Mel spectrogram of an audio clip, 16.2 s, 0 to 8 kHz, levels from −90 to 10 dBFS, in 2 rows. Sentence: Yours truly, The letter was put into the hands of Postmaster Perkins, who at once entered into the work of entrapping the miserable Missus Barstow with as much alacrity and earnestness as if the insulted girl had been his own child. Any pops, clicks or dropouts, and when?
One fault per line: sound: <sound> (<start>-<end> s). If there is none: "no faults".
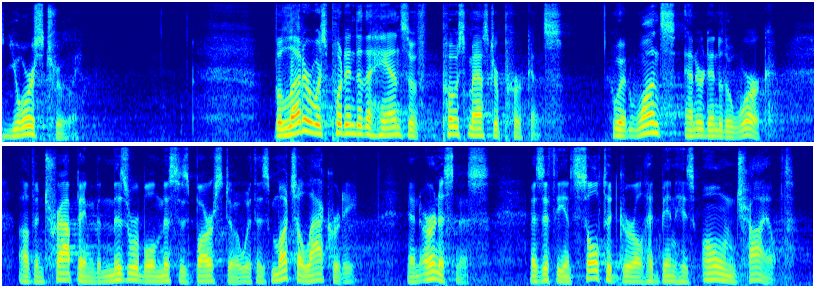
no faults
